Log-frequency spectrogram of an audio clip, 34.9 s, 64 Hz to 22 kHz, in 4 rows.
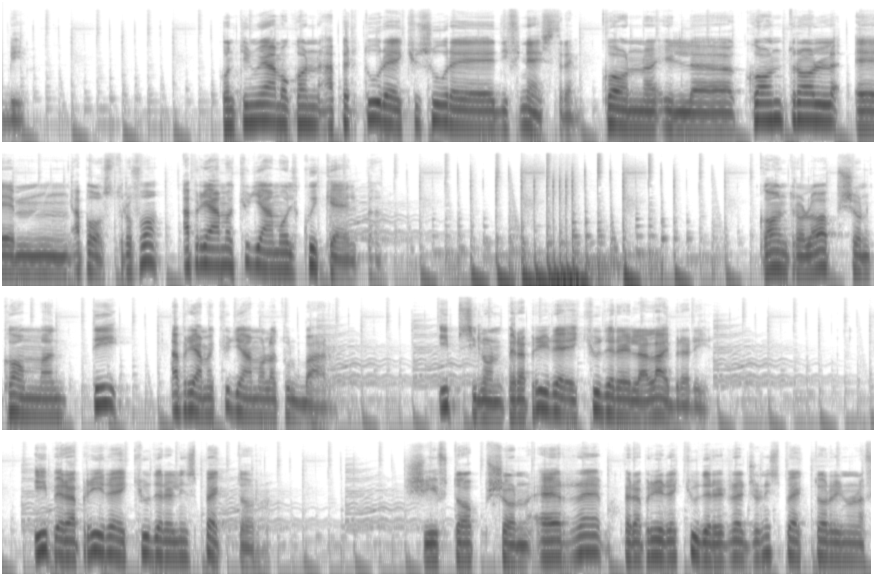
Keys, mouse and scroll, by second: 11.9 ctrl+', 20.5 ctrl+alt+super+t, 24.5 y, 28.2 i.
